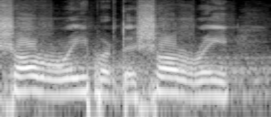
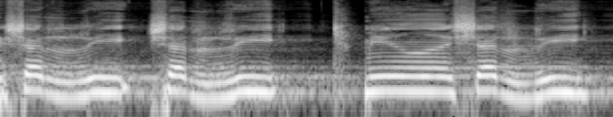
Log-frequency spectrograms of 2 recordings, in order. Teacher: رو کو بالکل باریک کریں گے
